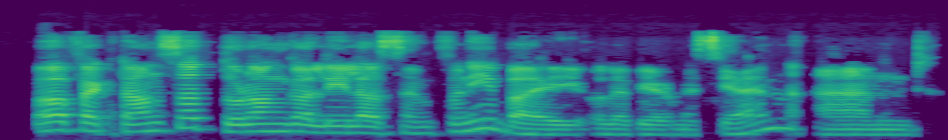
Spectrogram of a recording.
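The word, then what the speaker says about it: Turangalîla: Turanga Leela Symphony by Olivier Messian and Lavash is the Armenian flatbread.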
